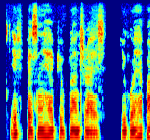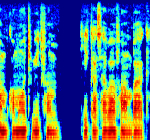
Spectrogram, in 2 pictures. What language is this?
Nigerian Pidgin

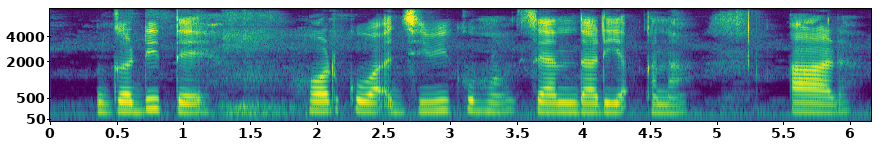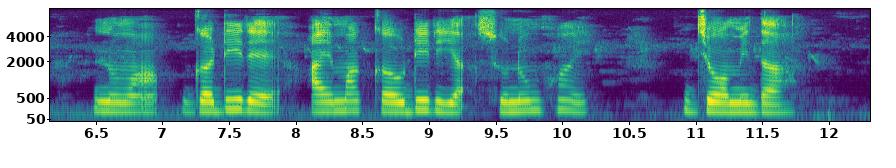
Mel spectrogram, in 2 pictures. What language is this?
Santali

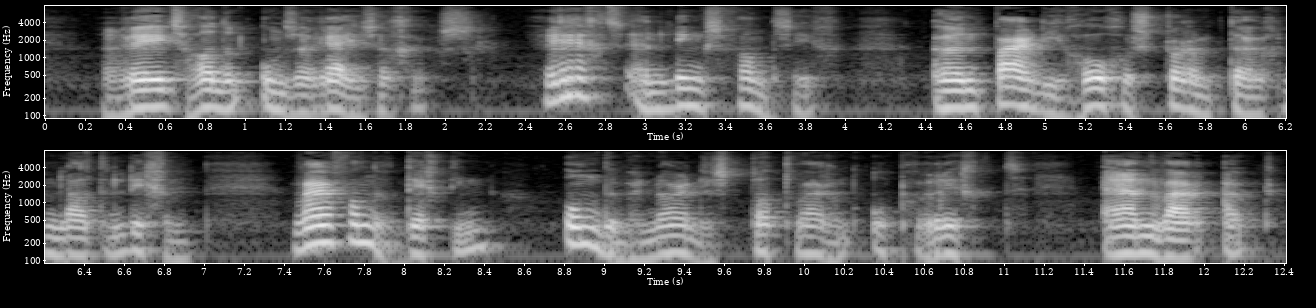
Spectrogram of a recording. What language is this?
Dutch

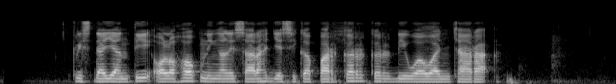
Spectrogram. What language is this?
Sundanese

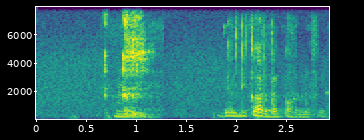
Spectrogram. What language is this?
Punjabi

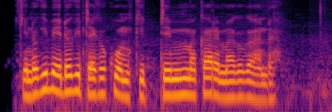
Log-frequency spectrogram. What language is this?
Luo (Kenya and Tanzania)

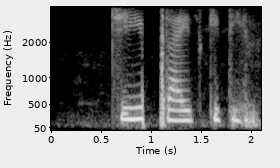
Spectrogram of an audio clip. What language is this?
Marathi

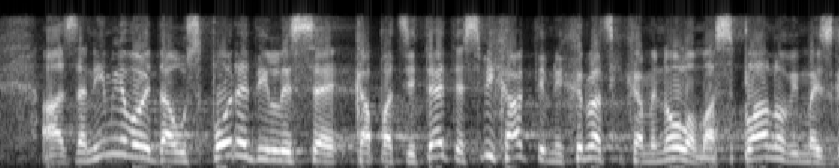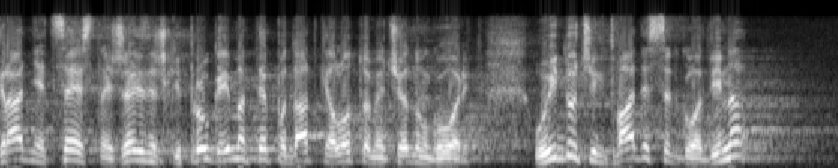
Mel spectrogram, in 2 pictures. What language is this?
Croatian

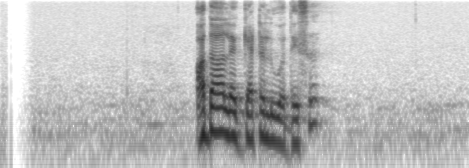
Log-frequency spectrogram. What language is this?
Sinhala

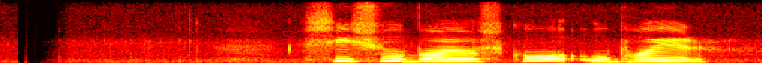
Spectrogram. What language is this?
Bangla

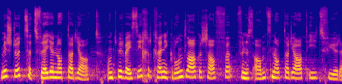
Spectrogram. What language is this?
Swiss German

